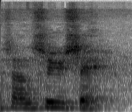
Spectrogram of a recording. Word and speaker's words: Sanssouci: It's I have to get the pronunciation right on this. A Sanssouci, which is French for Carefree.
